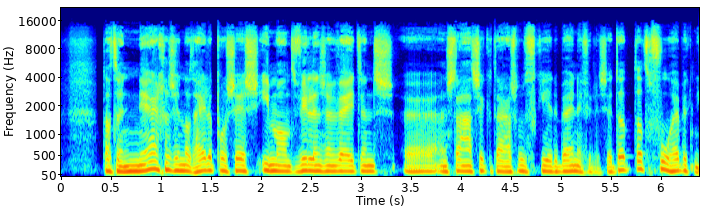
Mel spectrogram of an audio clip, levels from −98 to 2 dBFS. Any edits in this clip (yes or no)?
no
